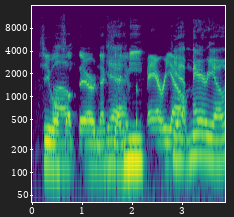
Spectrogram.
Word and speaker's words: Mario: originality right you know Mario you say it's Italian the A you know I don't believe anybody from Italy will ever tell you a is pronounced a mah nobody's doing ma in Italy. It's it's it's ma. Yeah. Right. So it's it's Mario.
